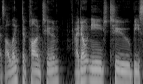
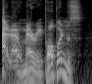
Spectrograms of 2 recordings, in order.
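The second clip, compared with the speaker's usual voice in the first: put-on over-the-top Cockney accent, louder; 5 dB louder than usual. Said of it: "impression of someone speaking with a Cockney accent".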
